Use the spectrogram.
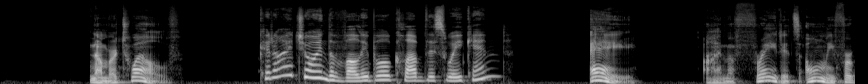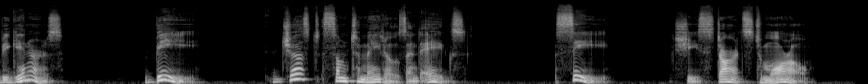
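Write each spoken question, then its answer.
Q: Could I join the volleyball club this weekend?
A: A: I'm afraid it's only for beginners.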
